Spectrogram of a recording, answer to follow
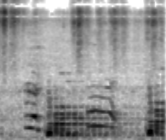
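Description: People talking, with the faint shake-rattle of ground black pepper from a cardboard spice shaker.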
